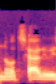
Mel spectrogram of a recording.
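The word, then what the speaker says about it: Norrtälje: And Nortalia is spelt Nortalje.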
